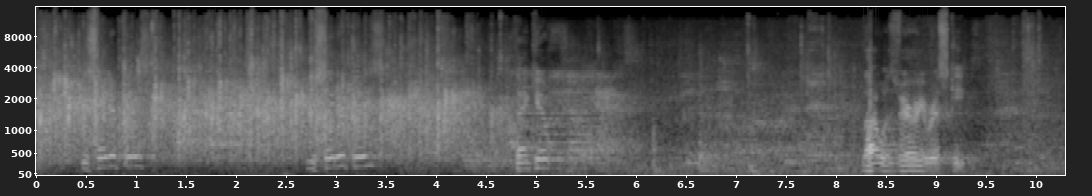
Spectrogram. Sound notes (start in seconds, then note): 1.9 applause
